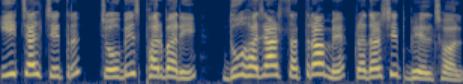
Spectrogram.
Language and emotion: Maithili, neutral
